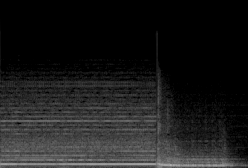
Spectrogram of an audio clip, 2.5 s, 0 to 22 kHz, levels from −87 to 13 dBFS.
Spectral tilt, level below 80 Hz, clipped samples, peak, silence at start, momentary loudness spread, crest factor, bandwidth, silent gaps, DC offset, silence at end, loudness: -2.5 dB/octave; -70 dBFS; under 0.1%; -14 dBFS; 0 s; 5 LU; 14 dB; 12.5 kHz; none; under 0.1%; 0.05 s; -29 LUFS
